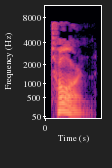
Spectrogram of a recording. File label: "torn", English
